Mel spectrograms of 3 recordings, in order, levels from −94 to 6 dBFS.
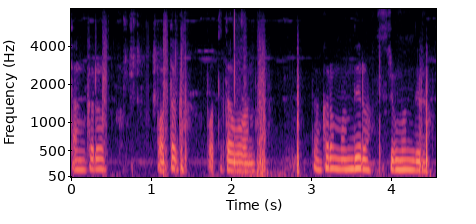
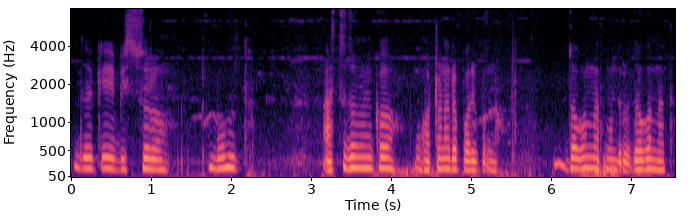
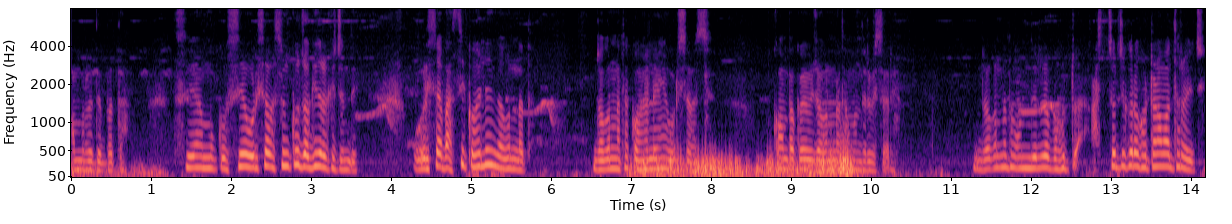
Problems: constant background noise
